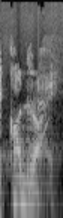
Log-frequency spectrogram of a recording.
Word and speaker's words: corduroy: Betty, many people say corduroy. Do you agree with me? Yes. Corduroy, but it's corduroy. Cordu. There is that sounding oo. Corduroy. Corduroy, not corduroy that we hear locally.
